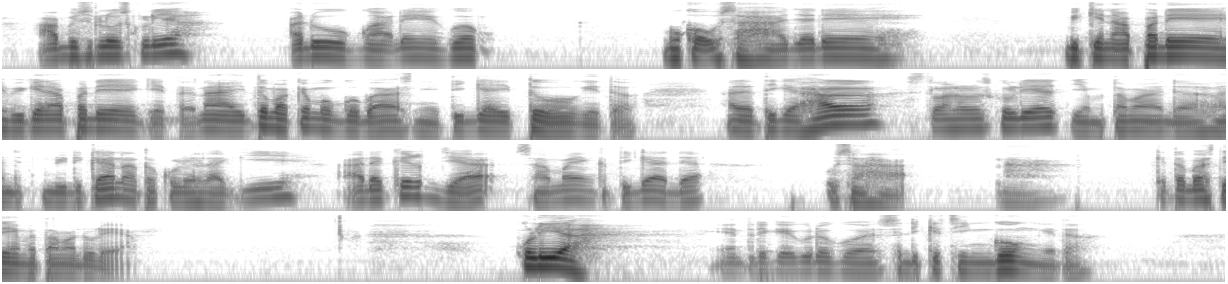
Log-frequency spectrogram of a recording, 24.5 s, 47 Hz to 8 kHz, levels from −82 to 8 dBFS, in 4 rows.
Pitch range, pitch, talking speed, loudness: 100-120 Hz, 110 Hz, 165 wpm, -25 LUFS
